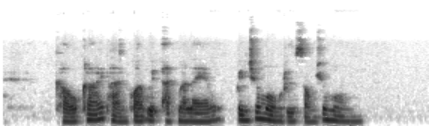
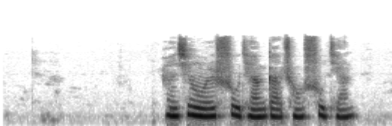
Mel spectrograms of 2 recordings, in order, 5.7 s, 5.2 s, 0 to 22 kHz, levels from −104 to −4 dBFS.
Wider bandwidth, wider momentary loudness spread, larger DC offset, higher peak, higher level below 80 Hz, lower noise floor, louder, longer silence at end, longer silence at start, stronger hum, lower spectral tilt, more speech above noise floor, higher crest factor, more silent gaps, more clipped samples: first, 9.2 kHz vs 7.8 kHz; about the same, 8 LU vs 8 LU; neither; about the same, -4 dBFS vs -4 dBFS; second, -66 dBFS vs -60 dBFS; first, -77 dBFS vs -73 dBFS; second, -23 LUFS vs -18 LUFS; first, 0.9 s vs 0.55 s; second, 0.75 s vs 2.2 s; neither; about the same, -7 dB/octave vs -6 dB/octave; about the same, 55 dB vs 56 dB; about the same, 20 dB vs 16 dB; neither; neither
